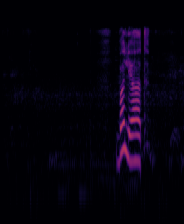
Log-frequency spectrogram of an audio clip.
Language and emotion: Russian, sad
